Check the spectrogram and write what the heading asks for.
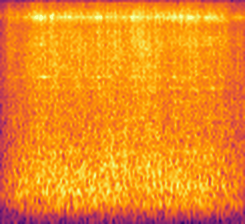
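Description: Helicopter hovering in a dust cloud: a steady, even rush of rotor and engine noise.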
